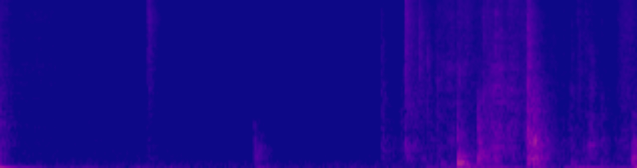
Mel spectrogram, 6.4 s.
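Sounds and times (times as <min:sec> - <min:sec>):
foley footsteps walking up stairs: 0:04.5 - 0:05.5.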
